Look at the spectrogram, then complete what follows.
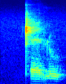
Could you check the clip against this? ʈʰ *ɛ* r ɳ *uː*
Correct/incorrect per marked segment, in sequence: correct, incorrect

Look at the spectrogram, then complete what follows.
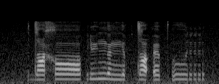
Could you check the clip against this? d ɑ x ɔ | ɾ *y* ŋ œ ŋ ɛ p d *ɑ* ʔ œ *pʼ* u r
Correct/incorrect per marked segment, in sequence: correct, correct, correct

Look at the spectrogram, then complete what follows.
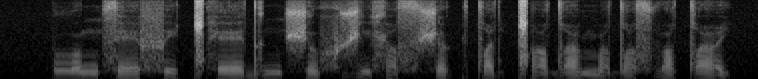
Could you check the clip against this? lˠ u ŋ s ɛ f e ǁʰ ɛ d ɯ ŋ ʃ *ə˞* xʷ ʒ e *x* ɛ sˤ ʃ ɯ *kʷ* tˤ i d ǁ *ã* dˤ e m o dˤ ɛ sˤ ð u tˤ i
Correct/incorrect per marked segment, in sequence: incorrect, correct, correct, incorrect

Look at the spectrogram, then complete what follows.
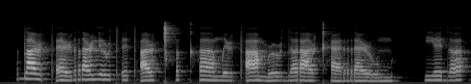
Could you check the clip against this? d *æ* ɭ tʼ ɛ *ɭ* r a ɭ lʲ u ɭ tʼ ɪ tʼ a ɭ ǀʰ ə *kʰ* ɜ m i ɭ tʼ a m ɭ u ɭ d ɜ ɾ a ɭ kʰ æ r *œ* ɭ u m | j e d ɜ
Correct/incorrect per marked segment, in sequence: incorrect, correct, correct, incorrect

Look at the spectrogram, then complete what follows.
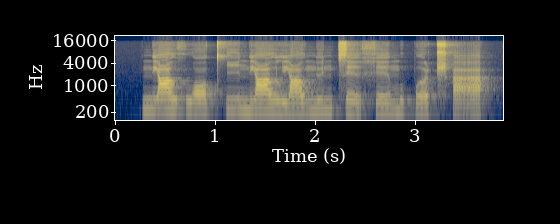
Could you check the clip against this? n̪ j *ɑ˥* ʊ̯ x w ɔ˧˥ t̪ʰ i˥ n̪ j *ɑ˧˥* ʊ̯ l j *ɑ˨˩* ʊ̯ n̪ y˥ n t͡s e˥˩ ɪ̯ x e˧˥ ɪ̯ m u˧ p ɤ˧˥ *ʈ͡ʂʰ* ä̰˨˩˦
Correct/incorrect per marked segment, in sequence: correct, incorrect, incorrect, correct

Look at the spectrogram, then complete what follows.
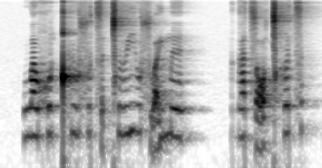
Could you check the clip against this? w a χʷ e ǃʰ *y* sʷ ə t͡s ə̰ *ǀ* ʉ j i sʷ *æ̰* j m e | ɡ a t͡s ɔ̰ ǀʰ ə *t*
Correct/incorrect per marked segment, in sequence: correct, correct, incorrect, incorrect

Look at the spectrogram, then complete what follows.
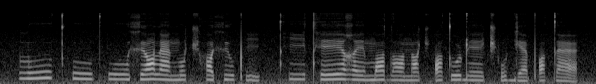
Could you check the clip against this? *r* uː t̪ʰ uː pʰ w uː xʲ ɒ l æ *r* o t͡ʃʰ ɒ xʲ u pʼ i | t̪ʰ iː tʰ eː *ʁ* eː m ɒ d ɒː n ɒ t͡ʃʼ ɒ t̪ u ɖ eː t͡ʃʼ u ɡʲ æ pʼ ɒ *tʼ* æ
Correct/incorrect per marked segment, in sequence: incorrect, incorrect, correct, incorrect

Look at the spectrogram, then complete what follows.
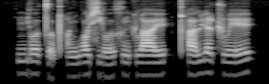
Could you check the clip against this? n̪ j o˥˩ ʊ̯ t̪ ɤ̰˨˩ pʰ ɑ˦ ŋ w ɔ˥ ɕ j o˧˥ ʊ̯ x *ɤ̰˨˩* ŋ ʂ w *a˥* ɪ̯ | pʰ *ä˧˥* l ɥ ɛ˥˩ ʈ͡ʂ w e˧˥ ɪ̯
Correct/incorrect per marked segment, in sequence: incorrect, correct, correct

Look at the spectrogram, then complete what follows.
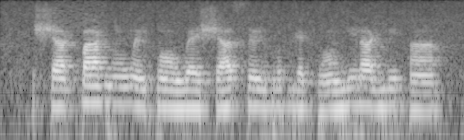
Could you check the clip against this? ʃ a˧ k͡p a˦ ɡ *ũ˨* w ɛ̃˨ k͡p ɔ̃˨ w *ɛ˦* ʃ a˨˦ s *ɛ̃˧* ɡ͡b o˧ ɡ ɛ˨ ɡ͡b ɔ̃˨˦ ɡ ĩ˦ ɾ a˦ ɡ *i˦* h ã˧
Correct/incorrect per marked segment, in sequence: incorrect, incorrect, correct, incorrect

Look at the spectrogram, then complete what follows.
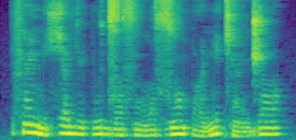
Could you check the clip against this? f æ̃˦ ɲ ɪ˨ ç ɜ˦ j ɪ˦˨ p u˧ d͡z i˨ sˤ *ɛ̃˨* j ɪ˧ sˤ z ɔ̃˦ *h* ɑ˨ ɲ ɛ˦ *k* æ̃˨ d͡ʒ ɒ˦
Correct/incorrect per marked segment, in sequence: correct, incorrect, incorrect

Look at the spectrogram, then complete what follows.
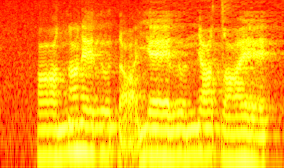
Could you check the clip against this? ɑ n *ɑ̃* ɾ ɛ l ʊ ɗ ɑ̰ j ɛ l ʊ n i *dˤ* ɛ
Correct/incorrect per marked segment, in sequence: correct, correct

